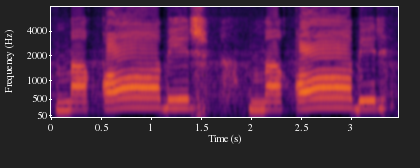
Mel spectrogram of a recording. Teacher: الف مدہ کا قاعدہ، 1 الف کے برابر آواز کو کھینچیں گے۔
